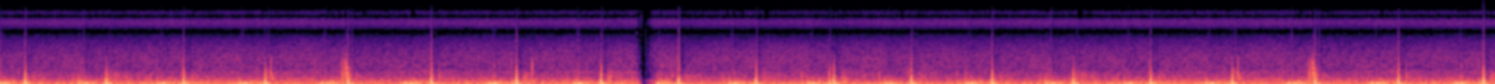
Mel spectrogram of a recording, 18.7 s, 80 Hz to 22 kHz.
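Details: Aortic regurgitation murmur at the mid left sternal border, 3rd intercostal space, on auscultation: regular heartbeat near 60 a minute with a soft murmur.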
